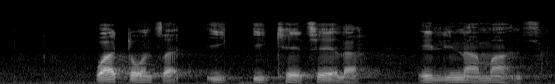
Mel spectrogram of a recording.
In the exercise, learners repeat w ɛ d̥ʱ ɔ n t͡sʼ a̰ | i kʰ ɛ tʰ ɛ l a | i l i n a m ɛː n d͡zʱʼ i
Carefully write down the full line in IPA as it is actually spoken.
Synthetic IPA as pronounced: w a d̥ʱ ɔ n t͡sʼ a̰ | i kʰ ɛ tʰ ɛ l a | e l i n a m aː n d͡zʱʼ i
